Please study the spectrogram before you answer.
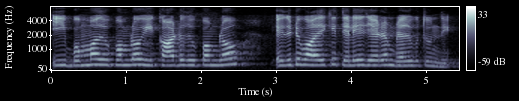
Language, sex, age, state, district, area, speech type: Telugu, female, 18-30, Andhra Pradesh, Srikakulam, urban, spontaneous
